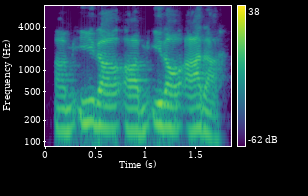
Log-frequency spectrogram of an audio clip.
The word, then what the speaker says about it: Eid al-Adha: the other EID, I don't know how to pronounce that. Eid al-Adha.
